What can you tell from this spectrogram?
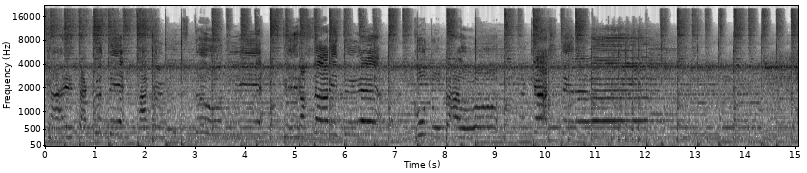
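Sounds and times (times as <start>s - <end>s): person singing: 0.0s - 12.8s
drum beat: 0.0s - 15.0s
guitar: 0.0s - 15.0s.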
